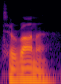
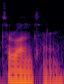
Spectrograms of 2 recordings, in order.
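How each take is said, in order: First: It is said the way locals say it. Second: It is said the way outsiders say it. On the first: This is how people from the city say it. The speaker calls it right. "You're supposed to say Toronto" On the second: This is how people from elsewhere say it. The speaker calls it wrong. "not Toronto"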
